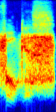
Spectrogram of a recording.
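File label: "Focus", English; USA; CallSign; DCS; Allied Flight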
